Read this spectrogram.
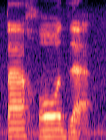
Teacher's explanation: Takhodha, ta tipis, kho tebal, za tipis. Takhodha, bukan takhodha tebal semua atau tipis semua.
